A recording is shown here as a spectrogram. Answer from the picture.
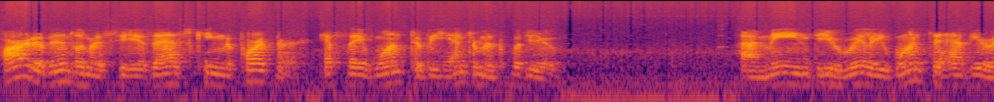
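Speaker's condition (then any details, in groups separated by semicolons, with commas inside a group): Cerebral palsy; uses wheelchair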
